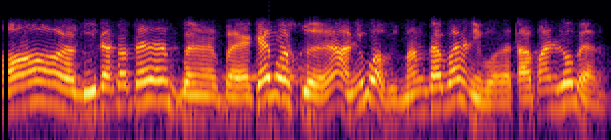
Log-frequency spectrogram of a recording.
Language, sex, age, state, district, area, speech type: Assamese, male, 60+, Assam, Majuli, urban, conversation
